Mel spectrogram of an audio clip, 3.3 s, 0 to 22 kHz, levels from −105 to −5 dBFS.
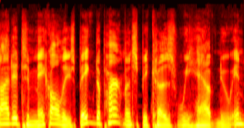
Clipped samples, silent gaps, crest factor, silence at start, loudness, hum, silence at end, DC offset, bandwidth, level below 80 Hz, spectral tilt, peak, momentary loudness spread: under 0.1%; none; 18 dB; 0 s; -27 LUFS; none; 0 s; under 0.1%; 14 kHz; -52 dBFS; -5.5 dB/octave; -10 dBFS; 4 LU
